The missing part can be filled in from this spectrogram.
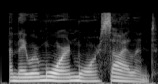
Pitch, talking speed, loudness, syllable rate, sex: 160 Hz, 265 wpm, -14 LUFS, 6.4 syllables/s, female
